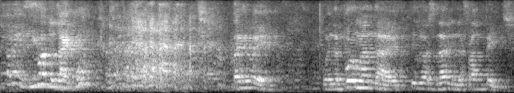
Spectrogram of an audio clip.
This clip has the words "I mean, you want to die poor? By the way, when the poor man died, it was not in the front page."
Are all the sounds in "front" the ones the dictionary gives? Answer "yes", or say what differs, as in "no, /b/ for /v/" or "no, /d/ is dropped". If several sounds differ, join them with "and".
yes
